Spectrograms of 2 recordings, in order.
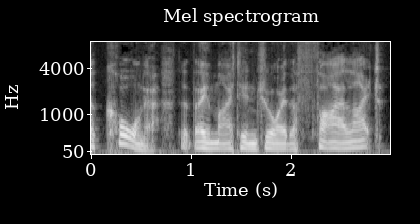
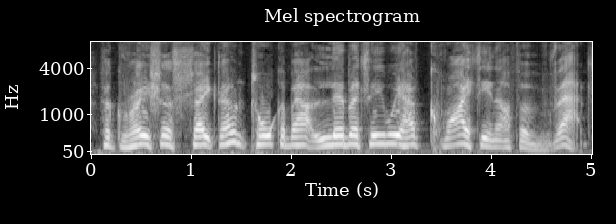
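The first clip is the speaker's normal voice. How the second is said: raised, loud huffy protest; indignant; 6 semitones higher, 6 dB louder than usual. A narrator's reading. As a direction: scold it, scandalised. Miss Pross indignant.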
